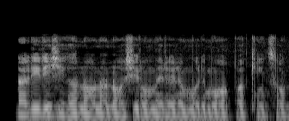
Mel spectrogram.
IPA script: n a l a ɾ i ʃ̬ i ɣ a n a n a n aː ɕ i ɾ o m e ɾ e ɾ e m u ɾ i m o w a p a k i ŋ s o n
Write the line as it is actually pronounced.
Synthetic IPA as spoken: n a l i ɾ i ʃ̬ i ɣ a n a n a n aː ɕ i ɾ o m e ɾ e ɾ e m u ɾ i m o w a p a k i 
